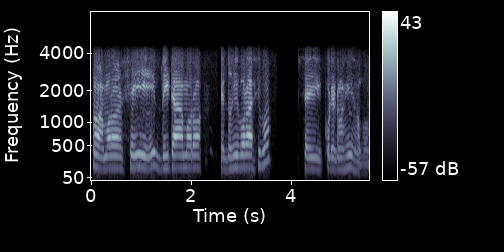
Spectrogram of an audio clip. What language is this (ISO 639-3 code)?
ori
